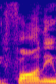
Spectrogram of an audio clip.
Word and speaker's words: Fani: Fani Wells, I should pronounce her name properly. Fani Wells, F-A-N-I.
